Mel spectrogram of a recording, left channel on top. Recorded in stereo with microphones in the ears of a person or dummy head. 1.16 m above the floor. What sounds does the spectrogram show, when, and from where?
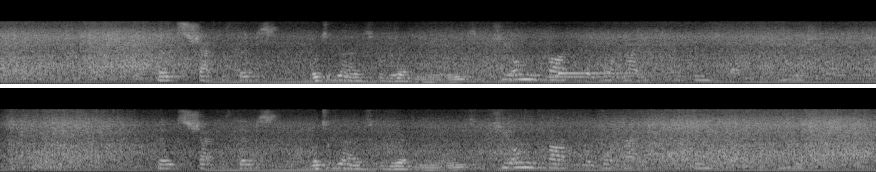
1.6 s a woman speaking: 60° left (ahead or behind), 0.8 m; by 2.8 s 5° right (ahead or behind), 1.4 m
3.1 s a man speaking: centre (ahead or behind), 3 m
4.9 s a woman speaking: 10° right (ahead or behind), 1.8 m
